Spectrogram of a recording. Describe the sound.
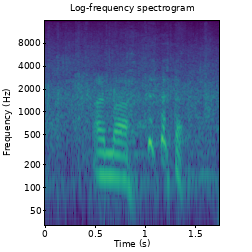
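An audience applauds in a steady, diffuse patter of clapping, while a voice rises briefly over the crowd noise with a few short vocal bursts.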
